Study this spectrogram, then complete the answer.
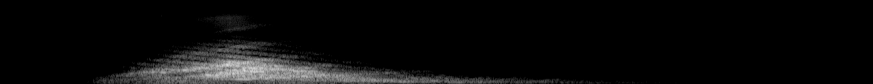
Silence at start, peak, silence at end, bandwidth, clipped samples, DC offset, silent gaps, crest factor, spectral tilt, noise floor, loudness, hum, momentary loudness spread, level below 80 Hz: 1.4 s; -2 dBFS; 4.55 s; 11 kHz; under 0.1%; under 0.1%; none; 24 dB; -8 dB/octave; -84 dBFS; -19 LUFS; none; 24 LU; -58 dBFS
